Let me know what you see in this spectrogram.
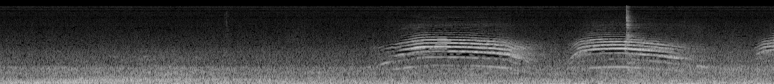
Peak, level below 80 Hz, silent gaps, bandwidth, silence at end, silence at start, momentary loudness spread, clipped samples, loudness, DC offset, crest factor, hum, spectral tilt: -2 dBFS; -30 dBFS; none; 16.5 kHz; 0 s; 0 s; 13 LU; under 0.1%; -19 LUFS; under 0.1%; 18 dB; none; -4.5 dB/octave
